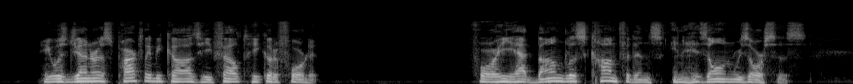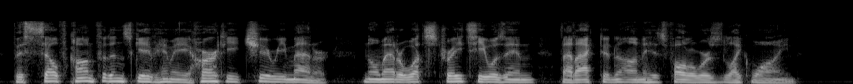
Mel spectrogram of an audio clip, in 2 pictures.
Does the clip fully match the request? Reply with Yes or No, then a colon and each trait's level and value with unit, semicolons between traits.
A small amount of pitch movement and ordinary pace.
No: average, 3.9 semitones; average, 150 wpm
